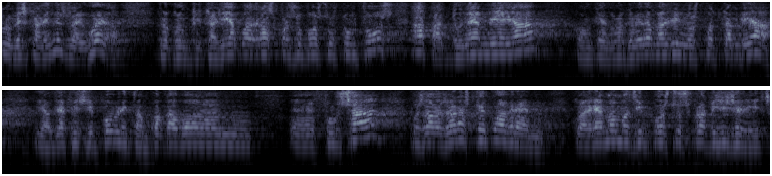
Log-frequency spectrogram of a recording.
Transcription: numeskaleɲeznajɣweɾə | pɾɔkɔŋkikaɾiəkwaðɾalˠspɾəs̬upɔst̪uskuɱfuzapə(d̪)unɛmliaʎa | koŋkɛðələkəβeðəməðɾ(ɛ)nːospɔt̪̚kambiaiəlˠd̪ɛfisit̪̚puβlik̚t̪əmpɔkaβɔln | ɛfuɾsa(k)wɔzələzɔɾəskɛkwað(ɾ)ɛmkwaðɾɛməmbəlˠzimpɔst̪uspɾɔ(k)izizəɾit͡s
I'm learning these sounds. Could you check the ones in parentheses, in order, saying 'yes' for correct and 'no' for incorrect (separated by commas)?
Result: yes, no, no, yes, no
